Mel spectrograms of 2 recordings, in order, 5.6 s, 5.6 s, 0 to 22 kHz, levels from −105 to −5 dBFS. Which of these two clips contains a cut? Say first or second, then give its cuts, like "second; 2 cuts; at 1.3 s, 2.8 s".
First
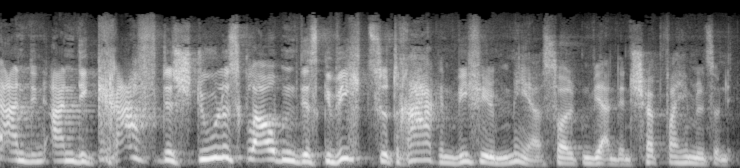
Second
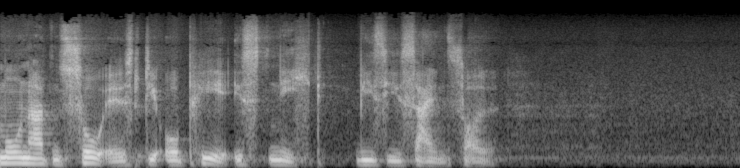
second; 1 cut; at 1.0 s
